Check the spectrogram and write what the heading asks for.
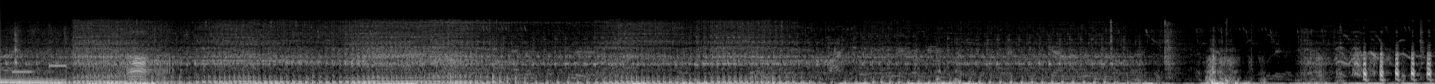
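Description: Motorcycle engine running at low speed as the bike rides along and pulls up, heard through a helmet-mounted camera's microphone, with people's voices in the last couple of seconds.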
